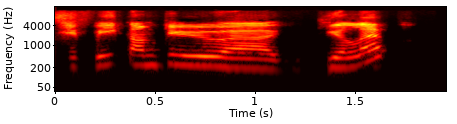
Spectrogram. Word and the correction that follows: Guelph: right? That's how you say it? Or how do you say it? – Oh, well. – Guelph. – Yes. – Okay, Guelph.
